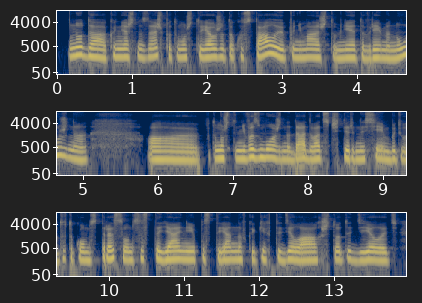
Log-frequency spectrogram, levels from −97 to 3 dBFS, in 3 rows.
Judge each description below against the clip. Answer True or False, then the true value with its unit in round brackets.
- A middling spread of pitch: False (1.9 semitones)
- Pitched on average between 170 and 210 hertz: True (190 Hz)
